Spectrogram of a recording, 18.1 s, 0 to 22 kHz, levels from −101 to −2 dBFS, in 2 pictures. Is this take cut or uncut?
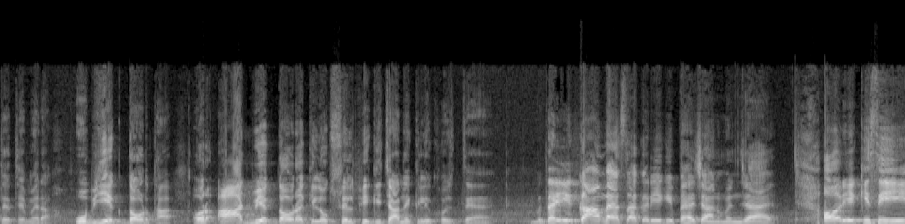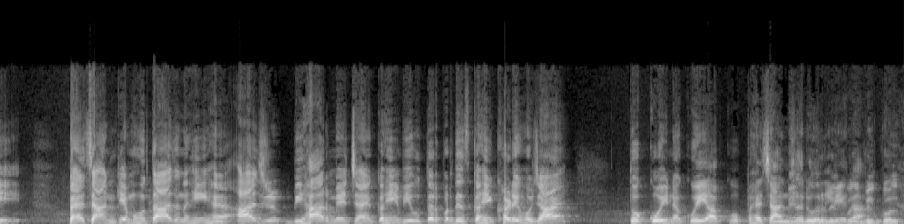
uncut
